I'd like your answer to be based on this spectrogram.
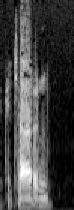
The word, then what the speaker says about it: Katadyn: I like the Katahdin. That's made in Europe. I believe it's spelled K-A-T-A-D-Y-N.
